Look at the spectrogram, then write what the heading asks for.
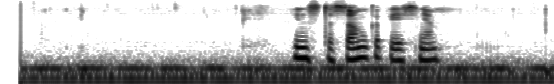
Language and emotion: Russian, neutral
